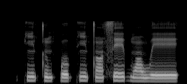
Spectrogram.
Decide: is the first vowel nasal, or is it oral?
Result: nasal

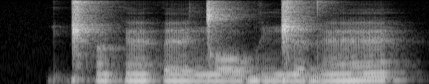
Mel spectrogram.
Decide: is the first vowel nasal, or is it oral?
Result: nasal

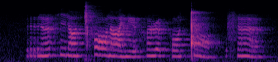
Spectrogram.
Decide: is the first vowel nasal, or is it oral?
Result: nasal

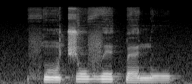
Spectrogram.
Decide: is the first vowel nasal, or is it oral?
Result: nasal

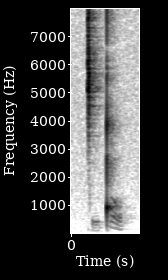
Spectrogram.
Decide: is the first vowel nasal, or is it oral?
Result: oral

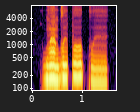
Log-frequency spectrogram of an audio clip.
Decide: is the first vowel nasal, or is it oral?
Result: nasal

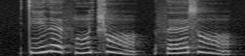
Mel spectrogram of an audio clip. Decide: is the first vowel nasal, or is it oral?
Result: nasal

